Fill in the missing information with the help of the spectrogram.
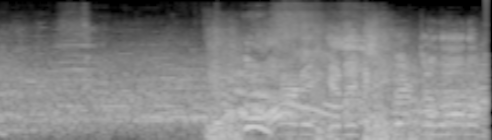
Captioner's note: bodies thud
